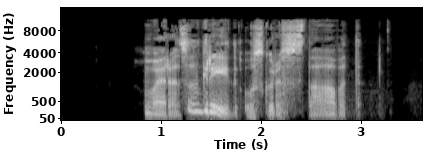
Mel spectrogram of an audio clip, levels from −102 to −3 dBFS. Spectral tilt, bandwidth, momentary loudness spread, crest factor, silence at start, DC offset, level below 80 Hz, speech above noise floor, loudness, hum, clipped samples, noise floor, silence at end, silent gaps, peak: -1 dB/octave; 11.5 kHz; 16 LU; 22 dB; 0.85 s; under 0.1%; -60 dBFS; over 66 dB; -21 LUFS; none; under 0.1%; under -90 dBFS; 0.65 s; none; -4 dBFS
